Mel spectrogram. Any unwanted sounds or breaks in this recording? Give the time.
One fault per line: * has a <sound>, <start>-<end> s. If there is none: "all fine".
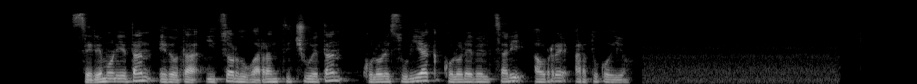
all fine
